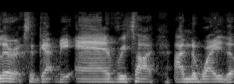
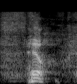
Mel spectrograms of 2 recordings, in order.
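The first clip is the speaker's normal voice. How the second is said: mock strained, struggling delivery of "filth"; 3 semitones higher than usual. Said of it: "you struggle to say filth".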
